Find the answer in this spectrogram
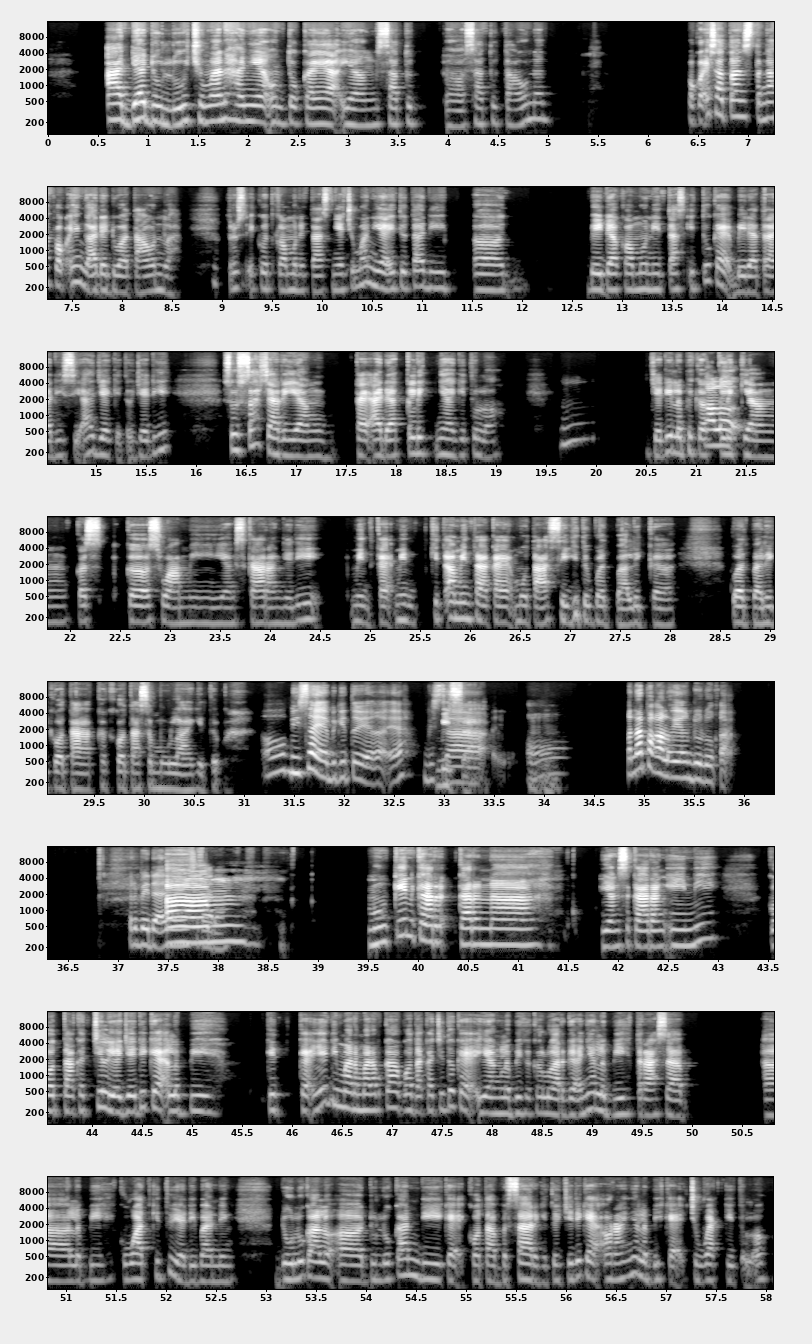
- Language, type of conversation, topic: Indonesian, podcast, Tradisi komunitas apa di tempatmu yang paling kamu sukai?
- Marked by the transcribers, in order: in Javanese: "Pokoke"; other background noise; tapping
